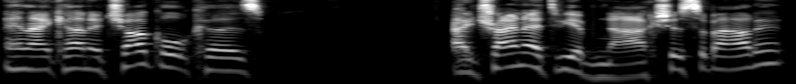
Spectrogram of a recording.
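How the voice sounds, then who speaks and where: A man's voice: high-pitched, brisk, no room sound, studio quality. A man hosting a podcast, telling stories in casual conversation and acting out the people he quotes. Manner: animated, acts out the voices of people in his stories. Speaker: podcast host.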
